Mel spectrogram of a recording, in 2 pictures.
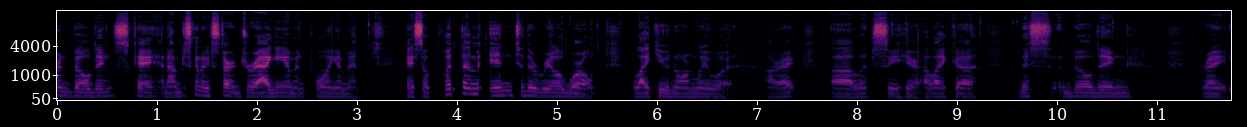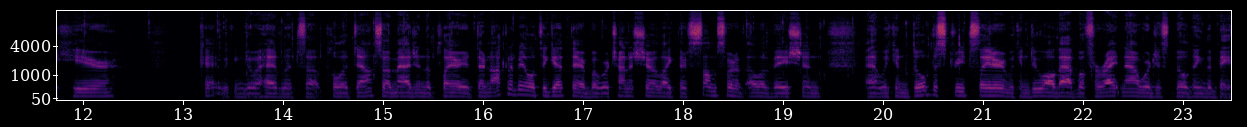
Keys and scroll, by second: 3.9-5.9 typing, 8.3-10.3 typing, 12.1 t, 13.3-16.8 typing, 18.6-23.4 typing, 23.3 Escape.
